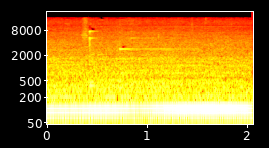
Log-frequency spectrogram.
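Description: Low, steady rumble of road and wind noise inside a Mahindra Scorpio-N's cabin while driving, swelling in the second half as the SUV draws past a container truck, then easing off as it clears it.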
